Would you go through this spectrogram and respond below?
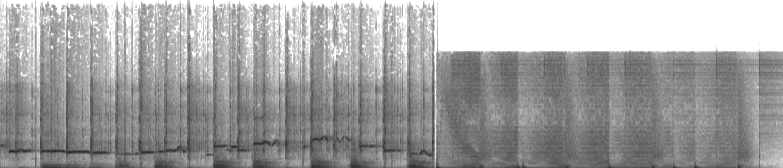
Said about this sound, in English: I don't know, but it sounds to me like that whistling man with the bone. Sure having himself a ball.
